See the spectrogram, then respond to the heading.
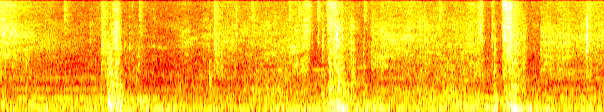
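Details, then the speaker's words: Stationary car with coilovers, wheel turned at a dead stop after adjustment: three sharp pops about a second apart as the front coil spring binds and releases, now less often; the coils may need tightening further. "now when I'm turning the wheels the coilover spring bind up is not happening as often so it's not making that like super gnarly noise"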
